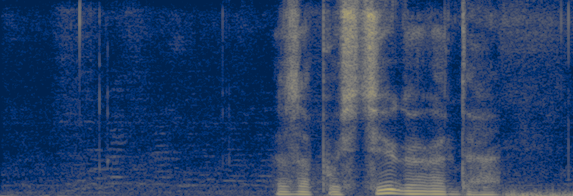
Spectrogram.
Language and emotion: Russian, sad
